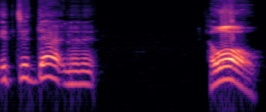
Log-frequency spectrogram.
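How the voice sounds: At a fairly slow pace, a man talks with a slightly mellow tone and a slightly husky edge.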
